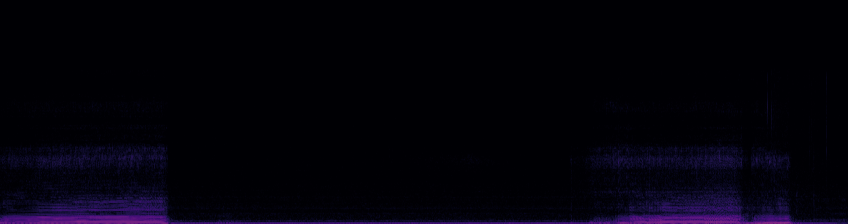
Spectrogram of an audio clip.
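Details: Bulldog snoring while asleep: two loud, buzzing snores separated by a quiet pause, over a steady low hum.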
